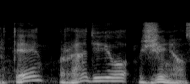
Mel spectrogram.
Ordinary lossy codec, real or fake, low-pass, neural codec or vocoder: Opus, 64 kbps; fake; 7.2 kHz; codec, 16 kHz, 8 kbps, FreqCodec, smaller model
